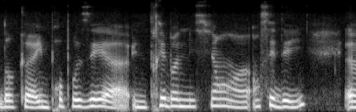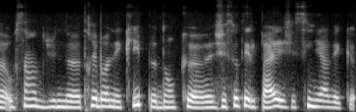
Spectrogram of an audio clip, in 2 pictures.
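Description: A woman speaks at a very slow pace. Her pitch is fairly low and her intonation fairly even. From Comoros. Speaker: software developer. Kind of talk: interview. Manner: hesitant, many fillers.

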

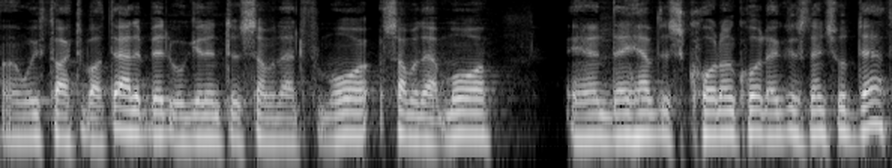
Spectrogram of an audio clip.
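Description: On a very clean recording with a silent background, a man speaks at a medium pitch with fairly even intonation, in an unremarkable speaking voice. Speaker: co-host, doctor and decision coach. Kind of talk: casual conversational podcast.

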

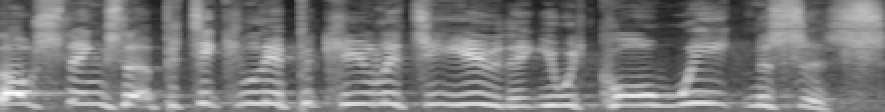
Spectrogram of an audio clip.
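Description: A man with an English accent talks at a moderate pace. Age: 60s. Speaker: pastor. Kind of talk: sermon. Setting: church.

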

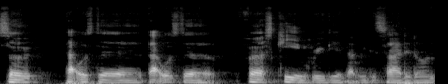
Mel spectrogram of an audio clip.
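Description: In a London accent, a man speaks with a somewhat breathy, dark, mellow tone and monotone, flat intonation over a very clean recording with a silent background. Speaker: entrepreneur, hair care brand founder. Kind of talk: casual interview chat. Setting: studio.

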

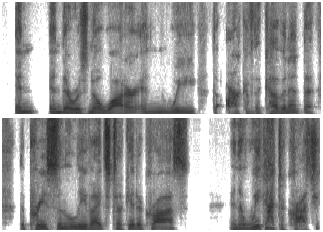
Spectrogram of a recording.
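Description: A man with a General American accent, a dark, mellow tone and very wide pitch swings, at a moderate pace against a quiet background. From Colorado, US. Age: 50s. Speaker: pastor. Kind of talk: bible study talk. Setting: home office, livestream. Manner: casual, halting with fillers.

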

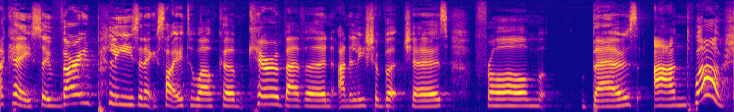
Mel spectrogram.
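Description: A woman with a strong Bristolian accent talks at a fairly slow pace in a fairly high pitch, with noticeable background noise. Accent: thick Bristolian. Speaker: women's rugby player and podcast co-host. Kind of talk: casual podcast chat.

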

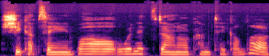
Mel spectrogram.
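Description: The voice has a dark, mellow tone and a Midwestern American accent. Its intonation is fairly even. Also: woman. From Iowa, US Midwest. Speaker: artist and advocate. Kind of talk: interview conversation.

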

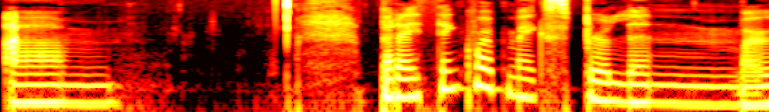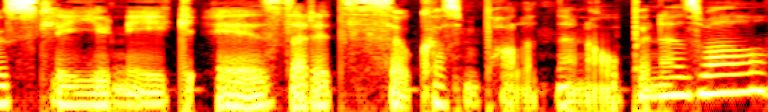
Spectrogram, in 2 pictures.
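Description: With a German accent, a woman talks at a fairly slow pace and very even loudness, in a dry, close sound with no echo. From Bavaria, Germany. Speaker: travel podcast guest. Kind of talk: casual interview.

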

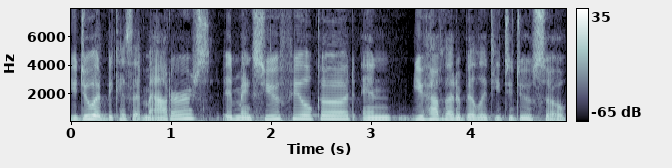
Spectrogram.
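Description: A woman with a Spanish accent speaks at a moderate pace with hardly any pauses and lively intonation. Her pitch is fairly low, and the recording is very clean with a silent background. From Puerto Rico (Vieques). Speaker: magazine publisher. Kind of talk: casual interview.

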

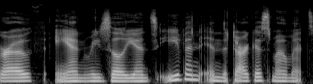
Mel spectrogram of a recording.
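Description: Recorded very cleanly against a silent background, a woman with a very deep, low pitch talks at a moderate pace. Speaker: podcast host and writer. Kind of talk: solo podcast Q&A, casual chat. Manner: friendly, conversational.

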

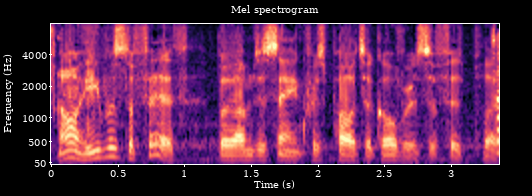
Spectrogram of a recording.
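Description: Over noticeable background noise, a man speaks at a very fast pace. His pitch is fairly low and his intonation lively. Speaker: podcast host.

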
